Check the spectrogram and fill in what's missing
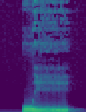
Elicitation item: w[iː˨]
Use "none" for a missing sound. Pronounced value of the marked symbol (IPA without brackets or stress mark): iː˨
